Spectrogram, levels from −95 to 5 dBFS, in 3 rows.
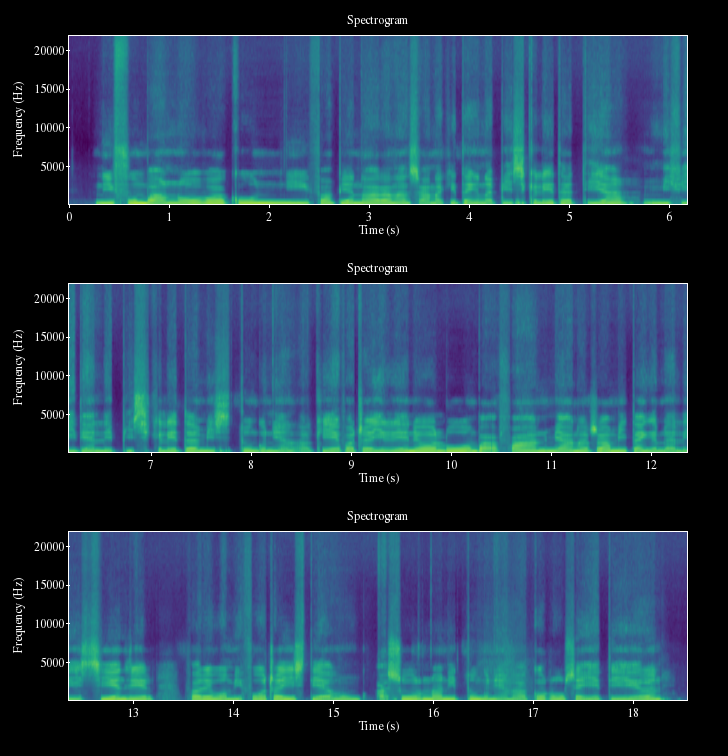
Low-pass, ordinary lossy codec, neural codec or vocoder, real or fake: none; none; autoencoder, 48 kHz, 128 numbers a frame, DAC-VAE, trained on Japanese speech; fake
